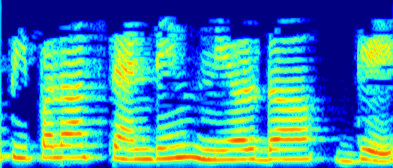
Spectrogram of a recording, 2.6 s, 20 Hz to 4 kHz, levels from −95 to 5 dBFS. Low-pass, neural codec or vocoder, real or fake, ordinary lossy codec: 3.6 kHz; none; real; MP3, 16 kbps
